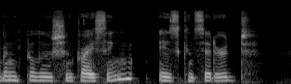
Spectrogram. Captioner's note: speaking French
